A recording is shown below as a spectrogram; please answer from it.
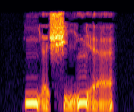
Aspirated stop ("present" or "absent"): absent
